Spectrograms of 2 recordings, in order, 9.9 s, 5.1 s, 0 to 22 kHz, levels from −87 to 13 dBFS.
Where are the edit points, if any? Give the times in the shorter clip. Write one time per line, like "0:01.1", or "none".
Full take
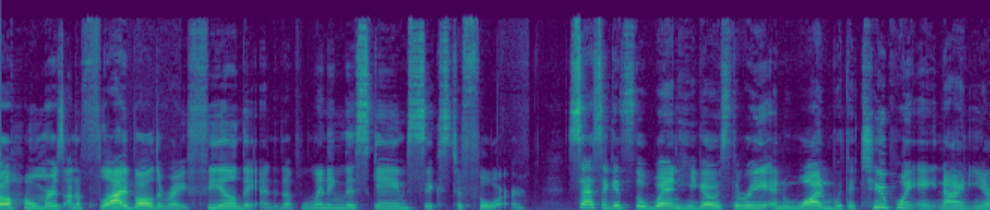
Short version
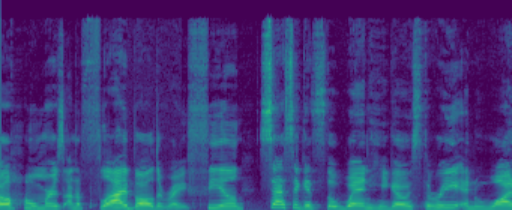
0:02.4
